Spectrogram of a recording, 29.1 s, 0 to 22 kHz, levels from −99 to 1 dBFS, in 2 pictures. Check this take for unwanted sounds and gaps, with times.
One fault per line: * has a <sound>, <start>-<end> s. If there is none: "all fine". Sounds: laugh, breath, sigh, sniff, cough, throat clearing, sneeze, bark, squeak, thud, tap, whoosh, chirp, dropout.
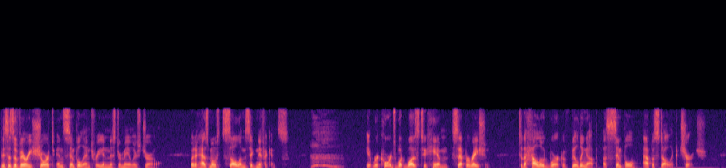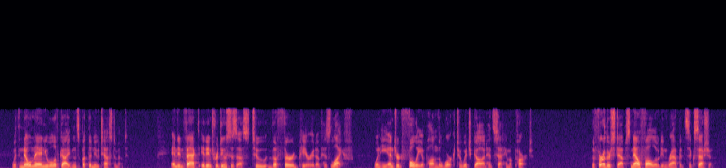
* has a breath, 6.2-6.9 s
